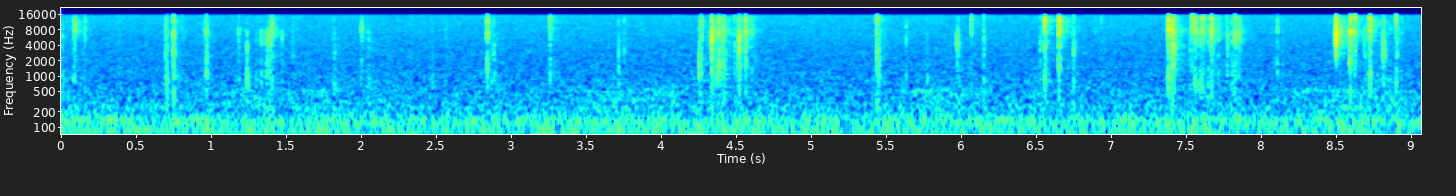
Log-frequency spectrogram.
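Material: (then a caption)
Acrylic plastic. Long pink acrylic press-on nails lined with plastic fake teeth on both hands tap and clack against each other. Short, bright, crisp clicks come in irregular bursts over a steady low hum, with each click dying away almost instantly.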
